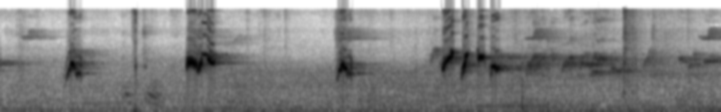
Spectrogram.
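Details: Red-whiskered bulbul, 'master song' style: separate sharp, cheery chirps spaced out, then a quick rolling series of clear whistled notes trailing into softer twitters.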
